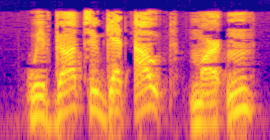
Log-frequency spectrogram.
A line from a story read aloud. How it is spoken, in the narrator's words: insisted, almost shouting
